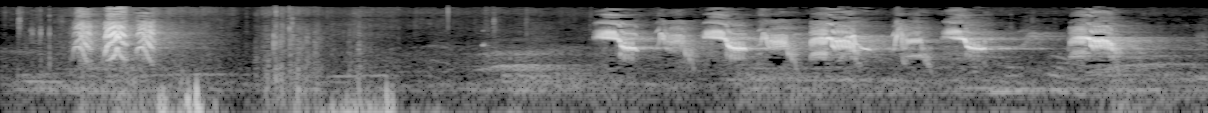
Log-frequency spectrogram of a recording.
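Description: Birds squawking: one harsh call about half a second in, then a quick run of about seven sharp, harsh calls from about three seconds in, each falling in pitch. Low thuds sound about a second in and again near two seconds.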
